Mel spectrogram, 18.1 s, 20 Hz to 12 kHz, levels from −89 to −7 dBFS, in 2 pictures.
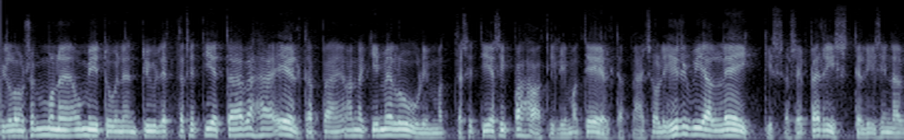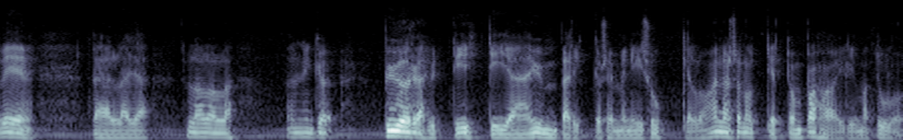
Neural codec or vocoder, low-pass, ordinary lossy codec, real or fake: none; 10.8 kHz; none; real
